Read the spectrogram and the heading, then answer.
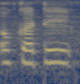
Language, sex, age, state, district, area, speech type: Telugu, female, 18-30, Andhra Pradesh, Visakhapatnam, urban, read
